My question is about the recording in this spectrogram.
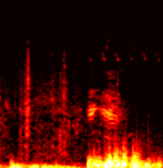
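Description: Footsteps on a sandy track, then, a little over a second in, an abrupt change to wind rumbling on the microphone. Over the wind come a short wavering call and birds chirping in quick, high short notes.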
